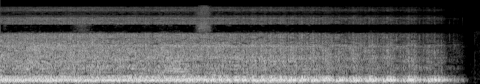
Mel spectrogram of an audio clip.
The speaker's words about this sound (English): Spin that wheel.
